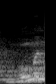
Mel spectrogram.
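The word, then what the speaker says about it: women: मैंने कहा विमेन, ध्यान देना, सब लिंगुअल जवाब कीजिए, विमेन, वी विमेन मतलब महिलाएं, एक से ज्यादा। तो प्रोनाउंसिएशन पे बहुत ध्यान देना बेटा, मैन मिन, मैन मिन, वुमेन विमेन, वुमेन विमेन।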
